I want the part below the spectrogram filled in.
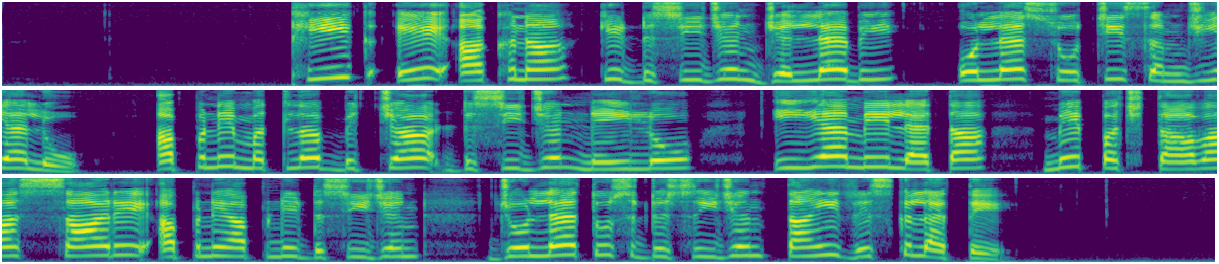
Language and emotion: Dogri, neutral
